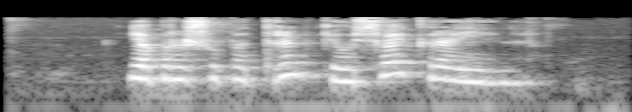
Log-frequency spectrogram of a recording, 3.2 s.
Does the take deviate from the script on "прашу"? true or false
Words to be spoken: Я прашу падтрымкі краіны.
false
